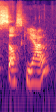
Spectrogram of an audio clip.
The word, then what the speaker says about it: Saskia: However, I am Dutch, so some names are Dutch, so I'm gonna pronounce them the way they're supposed to be pronounced and not in English. So yeah, this is Saskia, or how I called her as a kid, Sassy.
